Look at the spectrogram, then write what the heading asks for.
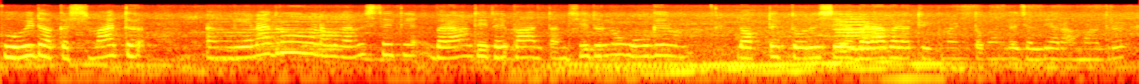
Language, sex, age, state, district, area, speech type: Kannada, female, 18-30, Karnataka, Dharwad, urban, spontaneous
